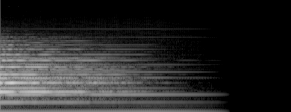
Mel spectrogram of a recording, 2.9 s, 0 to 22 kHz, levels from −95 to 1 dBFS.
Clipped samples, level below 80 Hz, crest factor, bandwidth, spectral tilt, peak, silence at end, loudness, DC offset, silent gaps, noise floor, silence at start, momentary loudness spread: under 0.1%; -74 dBFS; 20 dB; 9 kHz; -1.5 dB/octave; -10 dBFS; 1.3 s; -27 LUFS; 0.3%; none; under -90 dBFS; 0 s; 23 LU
